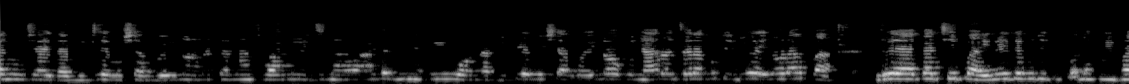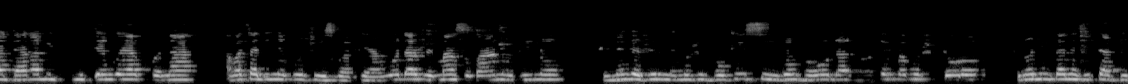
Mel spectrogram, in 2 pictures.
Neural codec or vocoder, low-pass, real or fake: none; 7.2 kHz; real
